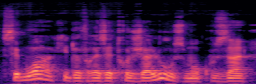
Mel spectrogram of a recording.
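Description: A man's voice: lowish voice, expressive, measured pace, darkish tone, slightly rough. A man reading an audiobook, voicing a playful, teasing young noblewoman in a light, raised voice.

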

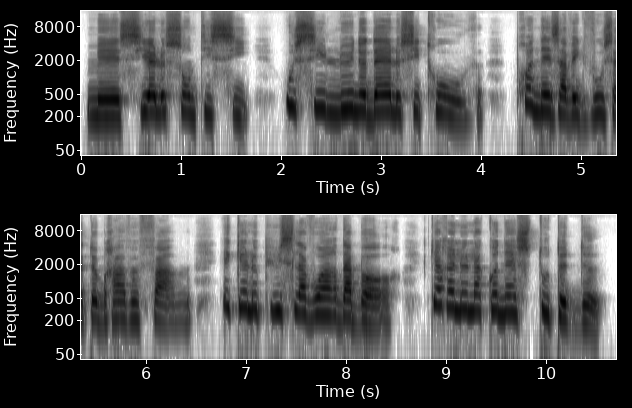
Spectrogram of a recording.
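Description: An agitated gentleman hunting for a lost child, as a woman reader puts him on, pushing his words out loud and urgent in a slow, measured delivery. The audiobook voice sits fairly high and close, with a dry, dead recording. He pleads and demands in turn. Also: lively intonation, no room sound. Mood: earnest pleading. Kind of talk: audiobook character reading.

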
